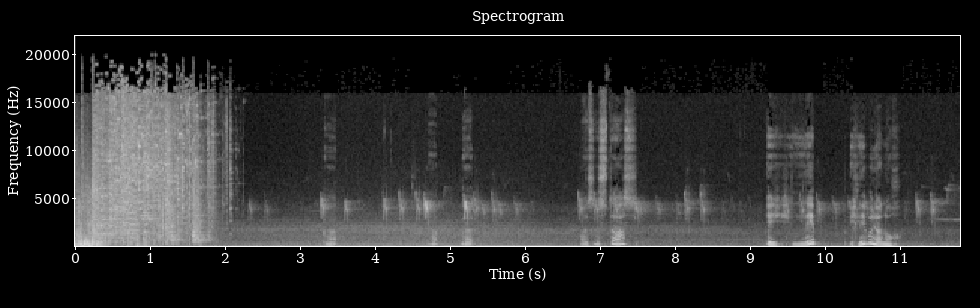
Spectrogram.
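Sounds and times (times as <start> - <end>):
kitchen window glass shattered by a gunshot: 0.0 - 2.3
speech: 6.9 - 7.7, 9.2 - 11.1.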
